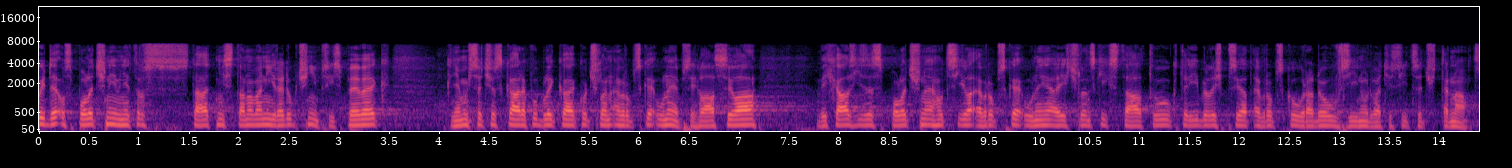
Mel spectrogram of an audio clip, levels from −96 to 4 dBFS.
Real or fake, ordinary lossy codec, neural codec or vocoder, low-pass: real; Opus, 64 kbps; none; 7.2 kHz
